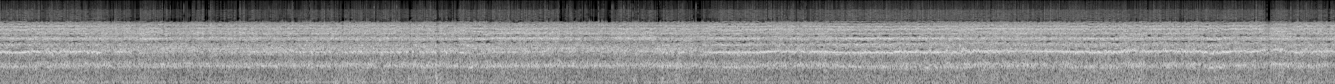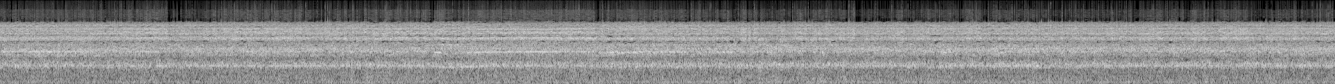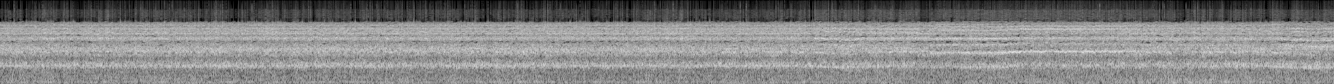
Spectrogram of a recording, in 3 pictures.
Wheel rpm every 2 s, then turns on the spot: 230, 230, 230, 230, 220, 220, 230, 230, 230, 230, 230, 230, 230, 230, 230, 230, 230, 230, 220, 230.
none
